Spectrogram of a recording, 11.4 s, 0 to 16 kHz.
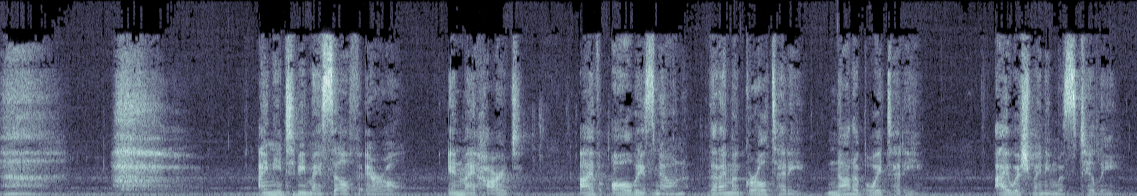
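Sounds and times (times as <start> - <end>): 
deep breath: 0.0 - 2.0
speech: 2.6 - 9.3, 10.0 - 11.3.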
